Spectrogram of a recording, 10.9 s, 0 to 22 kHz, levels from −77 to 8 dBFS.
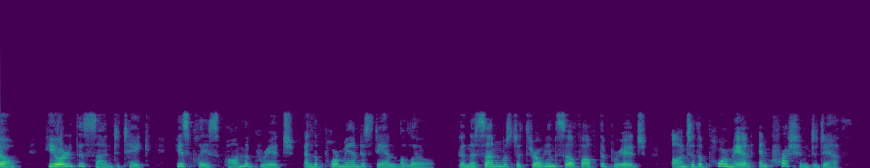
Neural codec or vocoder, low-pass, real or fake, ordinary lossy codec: none; 7.2 kHz; real; Opus, 64 kbps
